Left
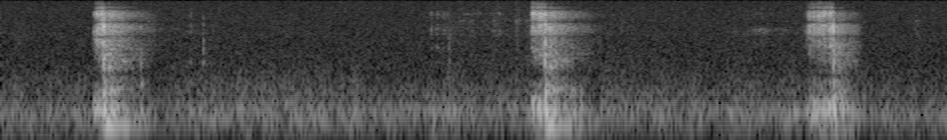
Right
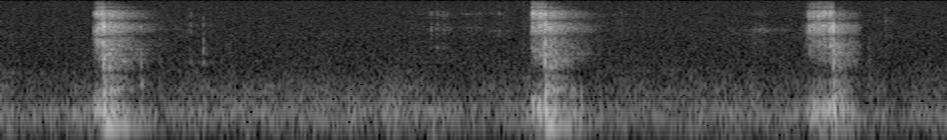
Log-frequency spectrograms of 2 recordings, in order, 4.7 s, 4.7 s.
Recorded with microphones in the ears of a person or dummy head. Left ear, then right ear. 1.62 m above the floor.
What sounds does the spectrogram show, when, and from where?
0.5 s chopping: 5° right (ahead or behind)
